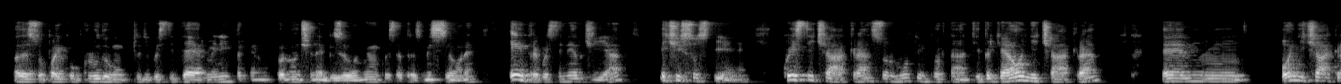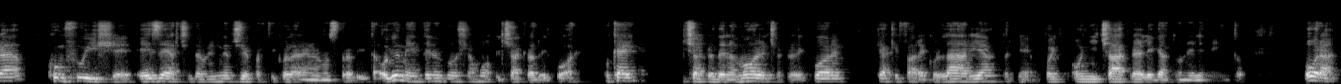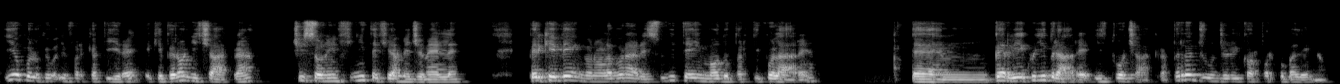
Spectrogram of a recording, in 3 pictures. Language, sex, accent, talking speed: Italian, male, native, 165 wpm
